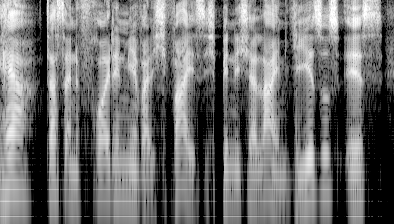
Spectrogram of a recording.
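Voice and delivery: soft, low, slowing prayer; whisper-close reassurance to yourself; comforting prayer for the lonely listener; quiet trusting prayer. Acted. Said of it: "dann kannst du sagen".

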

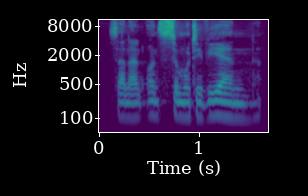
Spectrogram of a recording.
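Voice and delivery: normal talking voice

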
